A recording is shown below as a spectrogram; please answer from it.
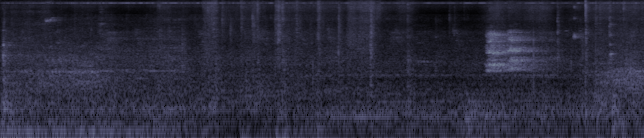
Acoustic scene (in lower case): elevator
